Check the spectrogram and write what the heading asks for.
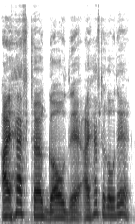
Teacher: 아까 have to가 have to 이렇게 무성동화 된다고 그랬죠. v가 f로 바뀐다고 그랬죠. 뒤에 있는 to라는 무성음의 영향을 받아서 역행동화로서.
